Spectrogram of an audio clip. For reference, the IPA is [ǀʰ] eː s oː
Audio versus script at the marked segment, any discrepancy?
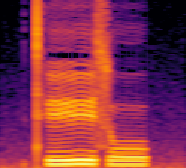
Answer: yes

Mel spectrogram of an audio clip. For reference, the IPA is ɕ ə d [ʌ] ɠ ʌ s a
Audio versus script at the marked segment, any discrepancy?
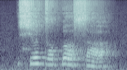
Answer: no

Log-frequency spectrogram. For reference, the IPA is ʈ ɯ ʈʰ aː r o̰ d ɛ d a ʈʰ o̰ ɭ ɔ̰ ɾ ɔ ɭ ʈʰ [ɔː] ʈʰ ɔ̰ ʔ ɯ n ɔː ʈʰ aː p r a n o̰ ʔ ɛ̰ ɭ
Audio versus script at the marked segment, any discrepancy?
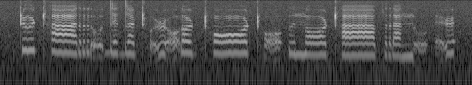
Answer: no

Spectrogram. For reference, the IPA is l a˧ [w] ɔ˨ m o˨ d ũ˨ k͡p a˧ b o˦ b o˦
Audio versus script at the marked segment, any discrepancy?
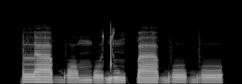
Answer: yes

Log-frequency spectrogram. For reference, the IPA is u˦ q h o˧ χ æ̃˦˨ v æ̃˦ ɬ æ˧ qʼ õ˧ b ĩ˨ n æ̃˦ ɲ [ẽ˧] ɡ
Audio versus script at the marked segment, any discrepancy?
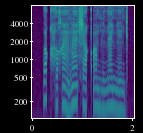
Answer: no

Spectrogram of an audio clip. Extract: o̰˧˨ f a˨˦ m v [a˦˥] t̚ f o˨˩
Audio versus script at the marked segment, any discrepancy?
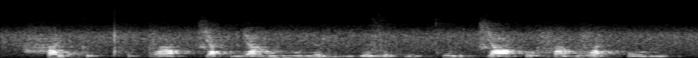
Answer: yes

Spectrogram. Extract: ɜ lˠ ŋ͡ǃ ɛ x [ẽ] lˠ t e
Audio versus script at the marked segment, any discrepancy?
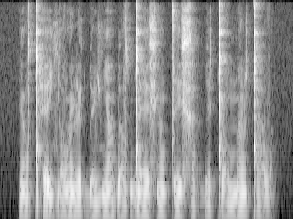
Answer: no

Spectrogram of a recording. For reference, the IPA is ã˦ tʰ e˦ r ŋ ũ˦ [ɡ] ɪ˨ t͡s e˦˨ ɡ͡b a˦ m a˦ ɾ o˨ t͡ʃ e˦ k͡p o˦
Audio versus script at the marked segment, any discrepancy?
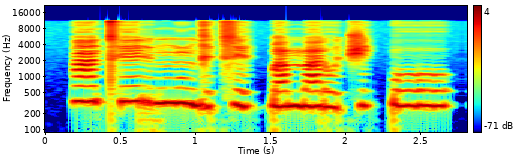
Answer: no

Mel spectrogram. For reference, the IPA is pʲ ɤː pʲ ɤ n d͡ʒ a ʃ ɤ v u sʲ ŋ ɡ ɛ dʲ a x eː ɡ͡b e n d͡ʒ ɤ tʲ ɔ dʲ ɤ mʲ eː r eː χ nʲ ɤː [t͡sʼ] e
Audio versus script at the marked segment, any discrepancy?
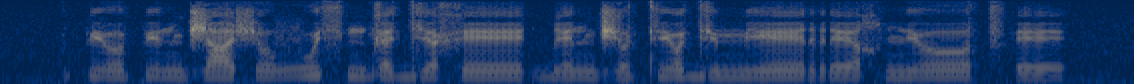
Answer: no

